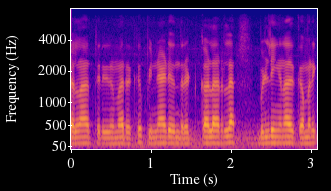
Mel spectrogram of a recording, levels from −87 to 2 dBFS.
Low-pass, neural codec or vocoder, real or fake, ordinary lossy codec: 7.2 kHz; none; real; none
